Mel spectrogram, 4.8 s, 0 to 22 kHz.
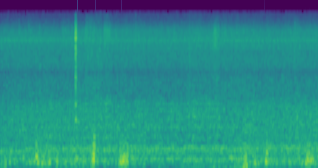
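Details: Bees at a nucleus colony started in 2017, recorded 27 September 2018: intermittent low buzzing bursts as individual bees pass close by, rising and fading over about half a second each, over a steady faint hum.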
